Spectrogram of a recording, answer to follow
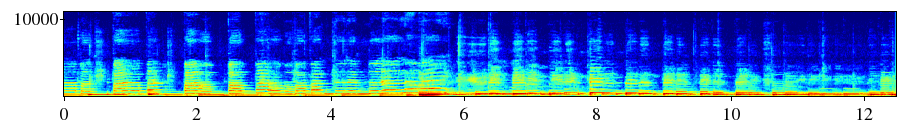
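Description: Electric jazz guitar played solo, first chords over a walking bass line, then from about five seconds in a single-note melodic line, with wordless singing along with it.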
